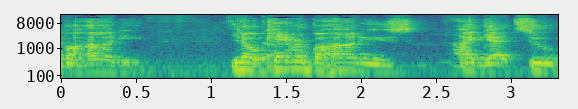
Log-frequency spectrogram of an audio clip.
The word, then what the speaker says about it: Bahani: There's different ways to pronounce it. So. Kamron is how you can do it, and then Bahani.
